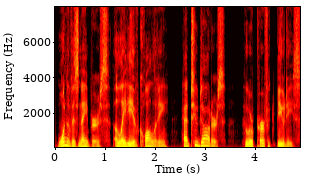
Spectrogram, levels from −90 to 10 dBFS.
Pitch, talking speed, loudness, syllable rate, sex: 120 Hz, 185 wpm, -18 LUFS, 5.9 syllables/s, male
